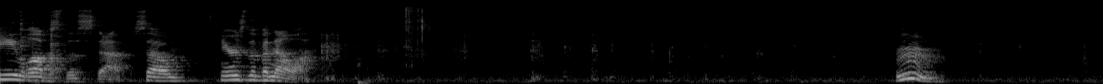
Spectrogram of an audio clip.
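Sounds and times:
biting into a cracker: 3.2 - 8.0
crunchy chewing: 3.2 - 8.4.

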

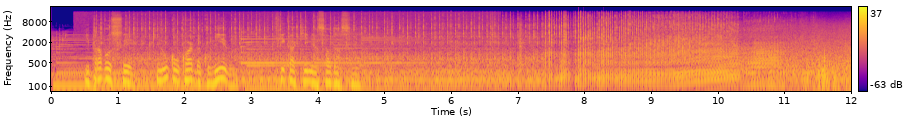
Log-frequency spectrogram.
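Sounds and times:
motorcycle accelerating: 0.4 - 12.0.

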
